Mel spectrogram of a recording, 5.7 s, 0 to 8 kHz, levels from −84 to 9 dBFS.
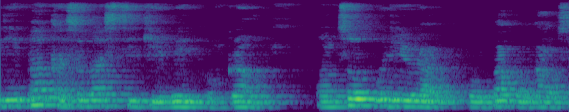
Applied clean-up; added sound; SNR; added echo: none; none; none; reverberation time 0.8 s.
